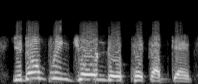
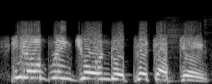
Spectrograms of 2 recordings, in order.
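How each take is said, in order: First: High, heated complaint; imitated angry rant. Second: Even higher and louder, full outrage; escalated angry rant. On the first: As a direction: scold Jay, voice raised. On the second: Retold or imitated. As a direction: repeat it, now losing it completely. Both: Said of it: "he starts cursing".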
